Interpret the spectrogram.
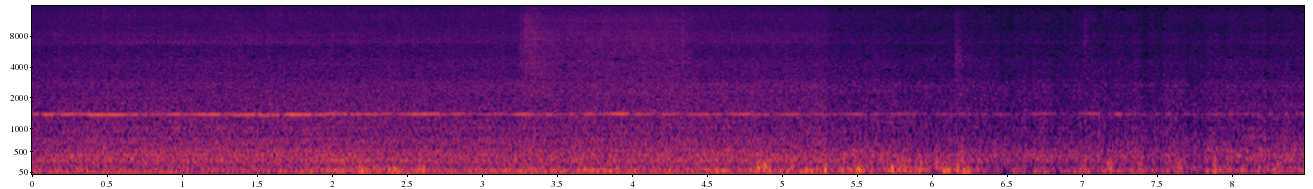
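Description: Wuling Almaz Turbo's turbocharged petrol engine idling steadily, with a thin steady whine above it that fades out about five seconds in.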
